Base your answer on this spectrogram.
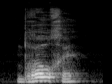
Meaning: alternative spelling of brooche
- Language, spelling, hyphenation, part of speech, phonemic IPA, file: Dutch, broge, bro‧ge, noun, /ˈbroː.xə/, Nl-broge.ogg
